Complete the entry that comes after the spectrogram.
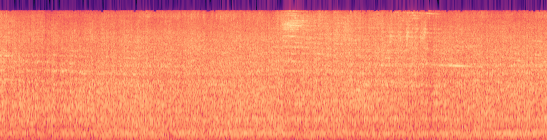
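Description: Freight train boxcars rolling past at close range: a steady, loud rumble of steel wheels on rail.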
